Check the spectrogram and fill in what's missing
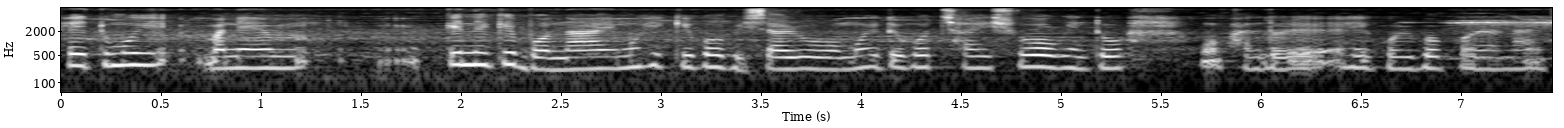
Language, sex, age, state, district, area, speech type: Assamese, female, 18-30, Assam, Barpeta, rural, spontaneous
